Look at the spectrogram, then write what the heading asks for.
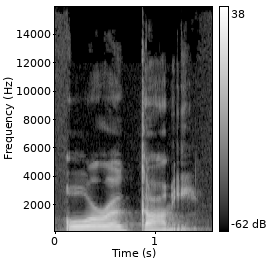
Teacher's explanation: Put the stress on the first syllable and the third syllable.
